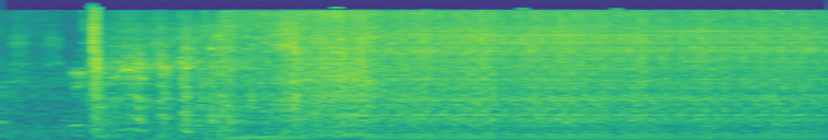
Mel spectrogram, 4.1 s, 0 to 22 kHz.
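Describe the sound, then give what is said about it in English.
A tractor engine on a ranch, being seen to in the field by a mobile repair technician, cranks for about a second, catches, and settles into a steady, low, rumbling idle, loud and continuous until the end. The ranch is over 100 miles from Billings and 70 miles from Sheridan. “here to see to a couple of tractors, not all the way broken, but not quite right.”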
